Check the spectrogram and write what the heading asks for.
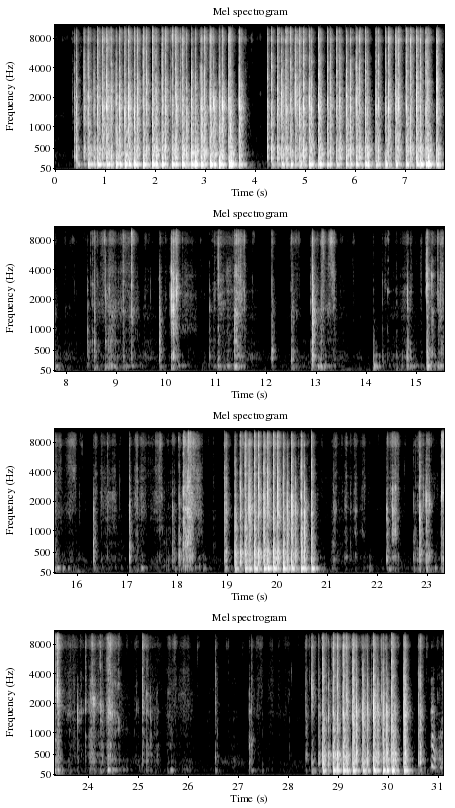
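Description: Two plastic spatulas chopping and scraping an Oreo and chocolate-milk mix on the frozen metal plate of a rolled-ice-cream pan. The chopping comes in fast runs of strokes, the longest in the first eight seconds, with scattered lighter taps and scrapes between.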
